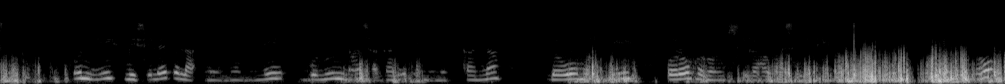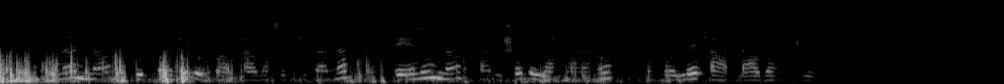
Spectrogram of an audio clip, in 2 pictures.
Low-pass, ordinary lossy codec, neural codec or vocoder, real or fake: 7.2 kHz; Opus, 24 kbps; vocoder, 22.05 kHz, 80 mel bands, Vocos; fake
